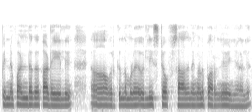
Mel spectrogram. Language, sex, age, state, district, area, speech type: Malayalam, female, 30-45, Kerala, Kannur, rural, spontaneous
